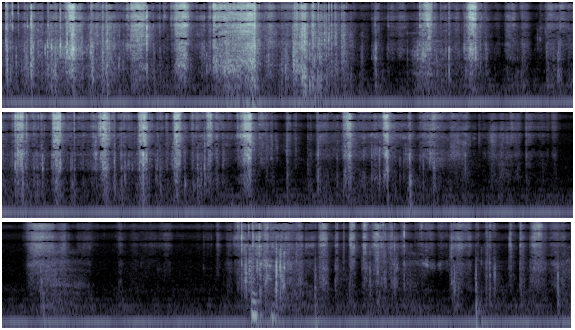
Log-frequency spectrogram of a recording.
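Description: Paper envelope being torn by hand: a run of tearing and rustling in the first few seconds, then scattered shorter rips and paper rustles that thin out before a quieter stretch.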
